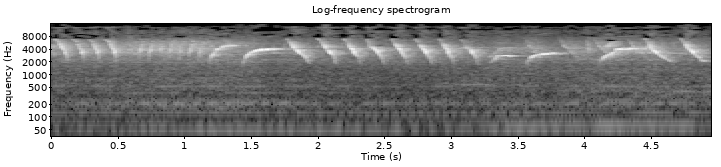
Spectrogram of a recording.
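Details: Canary song of rapid high chirps in trilled runs, broken by several clear upslurred and downslurred whistles, with a steady pulsing rhythm throughout.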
